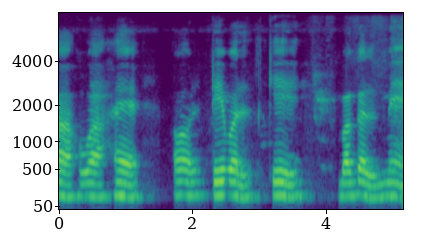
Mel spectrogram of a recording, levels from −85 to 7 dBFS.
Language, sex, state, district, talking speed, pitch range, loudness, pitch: Hindi, male, Bihar, West Champaran, 95 wpm, 145-160 Hz, -16 LUFS, 155 Hz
